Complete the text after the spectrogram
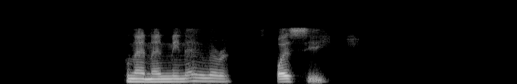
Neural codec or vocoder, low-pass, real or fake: codec, 16 kHz, 0.5 kbps, X-Codec, HuBERT features, trained on balanced general audio; 5.4 kHz; fake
